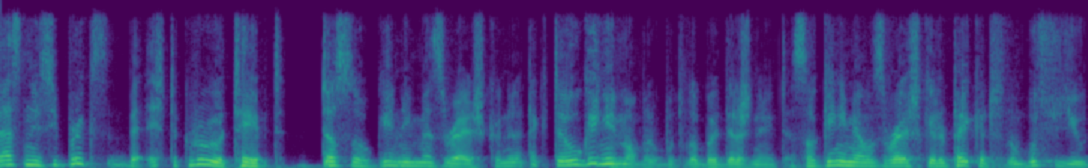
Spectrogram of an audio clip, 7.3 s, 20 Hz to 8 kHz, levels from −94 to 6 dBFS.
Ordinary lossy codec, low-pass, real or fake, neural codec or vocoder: Opus, 64 kbps; 7.2 kHz; fake; codec, 16 kHz in and 24 kHz out, 0.4 kbps, LongCat-Audio-Codec, fine tuned four codebook decoder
